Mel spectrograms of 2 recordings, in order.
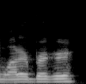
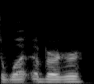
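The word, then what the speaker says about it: Whataburger: I know a lot of Mexican girls like saying Waterburger, even though it's What a Burger.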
